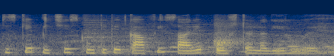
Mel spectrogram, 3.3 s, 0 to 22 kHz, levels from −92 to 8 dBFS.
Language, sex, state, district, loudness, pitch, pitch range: Hindi, female, Bihar, West Champaran, -19 LUFS, 230 Hz, 200-260 Hz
